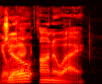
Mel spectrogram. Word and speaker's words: Joe Anoa'i: Joe Anoa'i, I believe is how you say it. – Yes, Joe Anoa'i, the cousin of former Miami Hurricanes lineman Dwayne Johnson.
